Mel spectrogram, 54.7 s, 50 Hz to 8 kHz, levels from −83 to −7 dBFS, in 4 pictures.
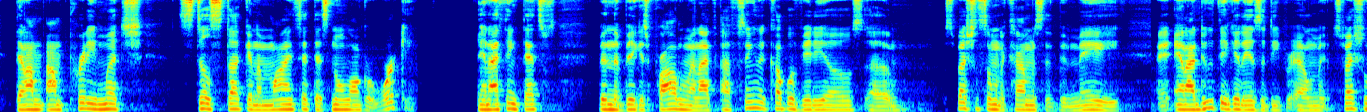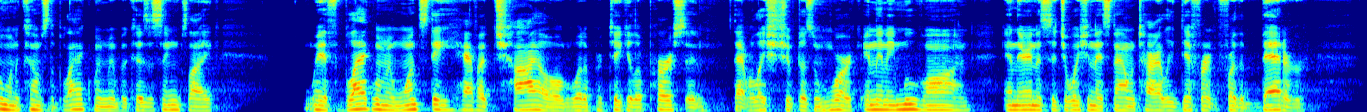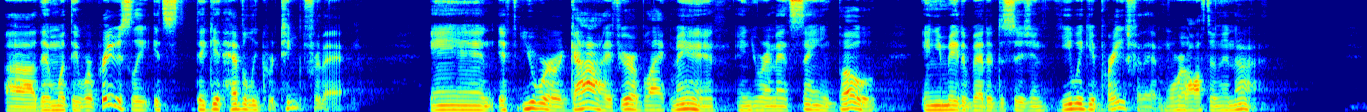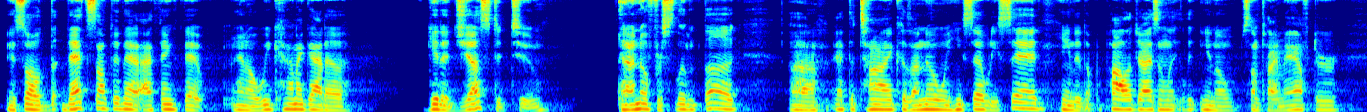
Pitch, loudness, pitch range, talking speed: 120 Hz, -26 LUFS, 110-130 Hz, 205 wpm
